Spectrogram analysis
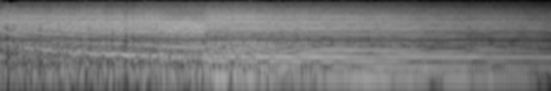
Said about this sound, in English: And instead of like kind of pulling it down over the strings like a strum, you'd start at the bridge of the guitar and you drag the pick up towards the neck at a particular like rhythm. It's usually like kind of fast.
